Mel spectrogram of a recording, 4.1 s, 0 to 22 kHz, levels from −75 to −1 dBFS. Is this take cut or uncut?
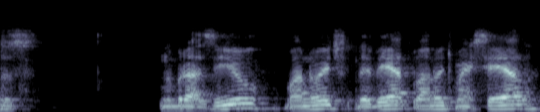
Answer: uncut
